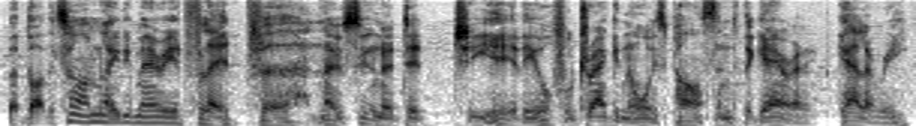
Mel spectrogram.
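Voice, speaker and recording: Male, deep and creaky, for dramatic storytelling as a rough, theatrical character; faint music bed. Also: expressive, brisk, fairly bright tone. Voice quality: gravelly. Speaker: storyteller, roleplay streamer in character.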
